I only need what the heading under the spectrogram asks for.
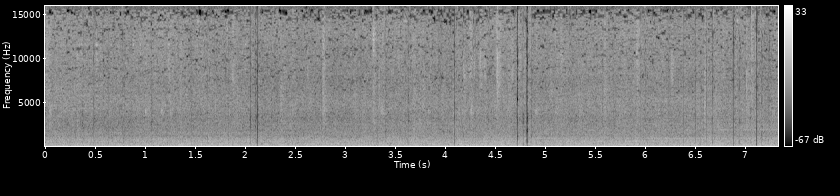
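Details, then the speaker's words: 1971 Jeep CJ5 V6 with an aftermarket Motorcraft-style carburetor after a power valve repair, driving with a soft top: steady, even engine drone under road and wind roar, no knocks or misses; pulling cleanly. "Loud with the soft top and being an old CJ5, but I'll kind of pretty solid. Not bad."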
